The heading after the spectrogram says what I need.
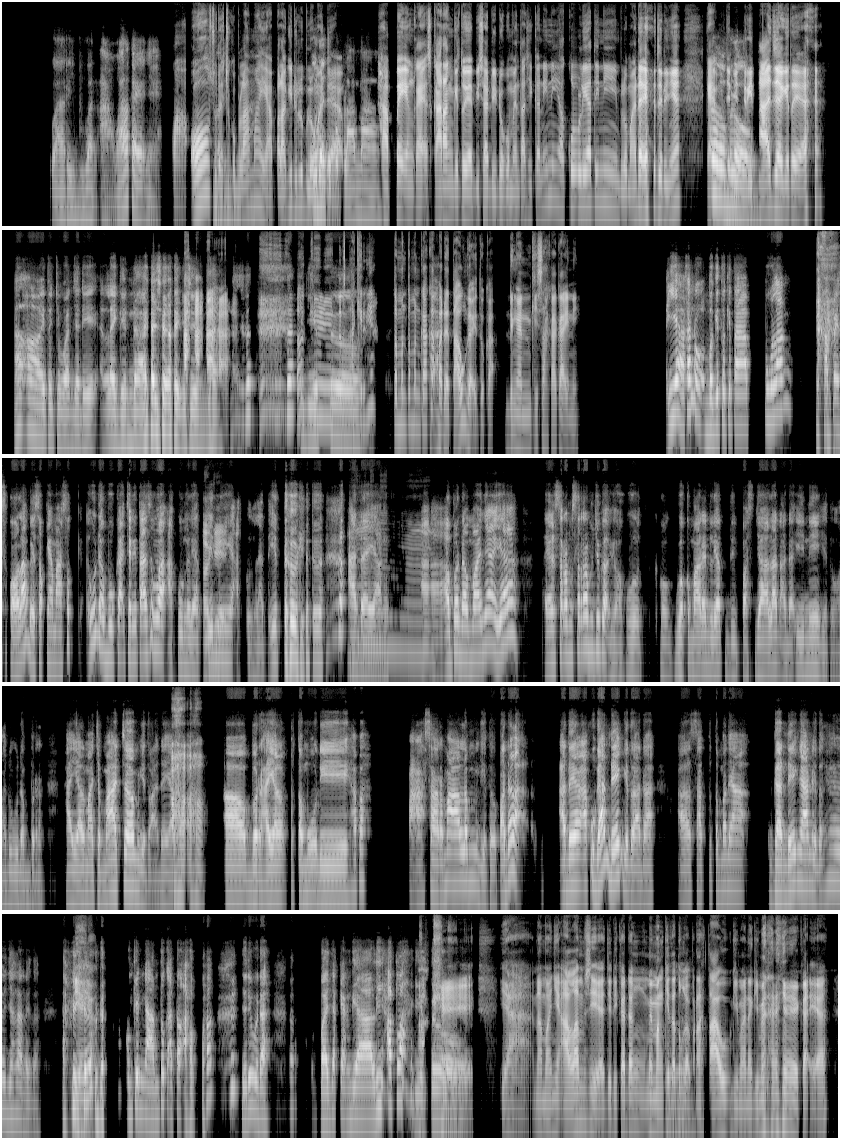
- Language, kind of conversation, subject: Indonesian, podcast, Apa momen paling bikin kamu merasa penasaran waktu jalan-jalan?
- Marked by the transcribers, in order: other background noise; laughing while speaking: "ya"; chuckle; laugh; laughing while speaking: "aja"; "legenda" said as "lejenda"; chuckle; chuckle; drawn out: "Mmm"; laughing while speaking: "itu, gitu"; laughing while speaking: "Tapi dia udah"; laughing while speaking: "apa"; laughing while speaking: "gimana-gimananya"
